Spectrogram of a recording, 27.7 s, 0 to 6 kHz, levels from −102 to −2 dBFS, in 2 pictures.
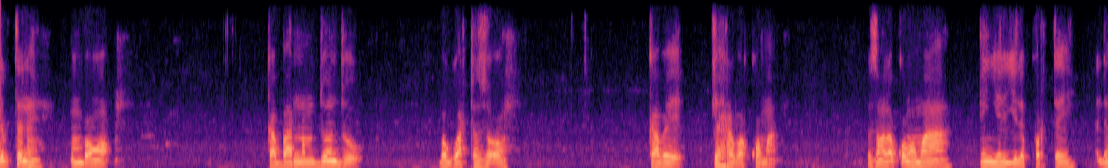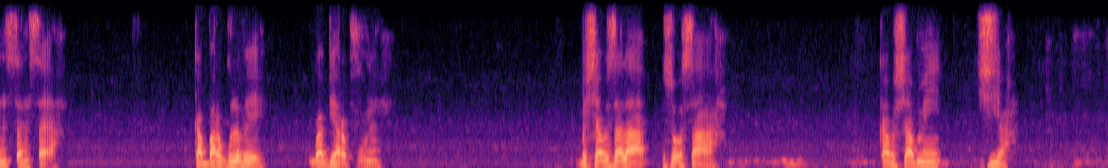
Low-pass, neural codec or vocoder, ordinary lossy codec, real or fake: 5.4 kHz; none; Opus, 32 kbps; real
